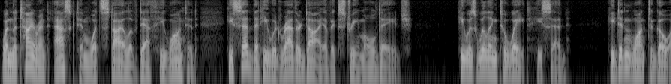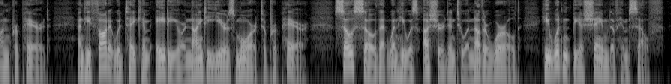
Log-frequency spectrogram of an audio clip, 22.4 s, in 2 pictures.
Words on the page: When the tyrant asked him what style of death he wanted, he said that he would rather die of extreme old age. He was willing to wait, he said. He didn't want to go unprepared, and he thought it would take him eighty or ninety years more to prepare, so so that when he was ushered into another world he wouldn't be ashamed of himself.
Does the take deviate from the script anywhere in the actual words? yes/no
no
